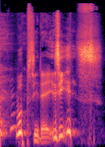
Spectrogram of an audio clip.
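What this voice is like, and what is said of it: Put-on posh British accent. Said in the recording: “Try to say whoopsie daisy in a British accent. ... That was totally Hugh Grant.”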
